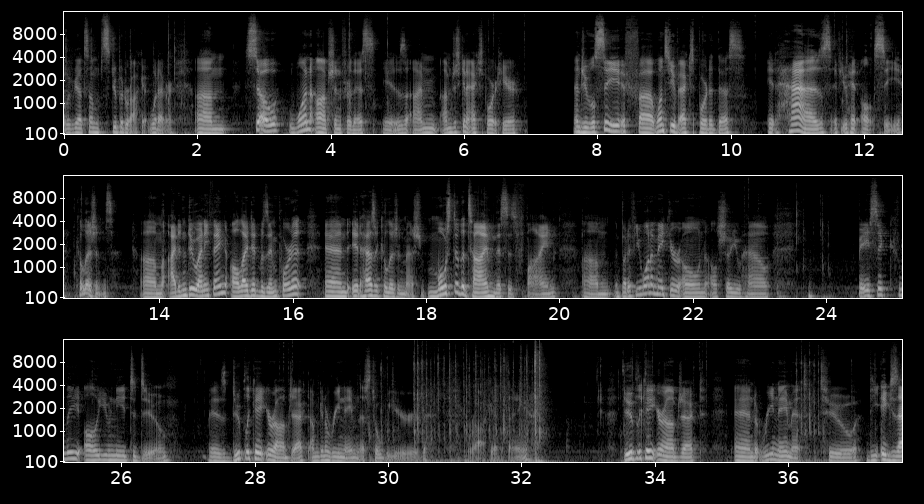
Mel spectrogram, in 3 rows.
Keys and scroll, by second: 1.0 End, 11.5 alt+c, 11.8 alt+c, 12.0-12.9 typing, 24.0 End, 25.3 Tab, 25.5 Tab, 26.4 Tab, 26.6 Tab, 29.6-32.1 typing, 32.0 Return, 33.5 shift+d, 35.7 Right, 35.9-36.5 typing.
